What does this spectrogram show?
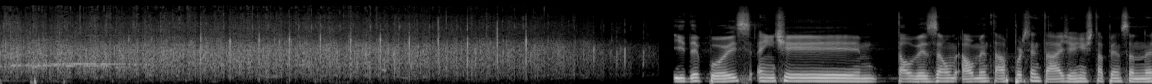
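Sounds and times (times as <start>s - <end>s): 
crowd applause: 0.0s - 6.6s
speech: 6.8s - 11.5s.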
